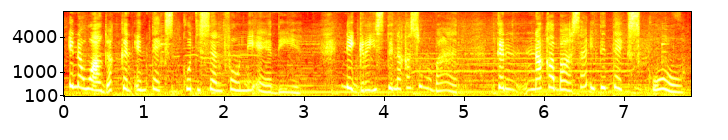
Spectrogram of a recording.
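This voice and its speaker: A woman's voice: extremely high pitch, animated, a little slow, heavily acted. A woman with an Ilocano accent playing a spurned, clinging, bitter mistress in a radio drama. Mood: agitated. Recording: music bed behind the voice.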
